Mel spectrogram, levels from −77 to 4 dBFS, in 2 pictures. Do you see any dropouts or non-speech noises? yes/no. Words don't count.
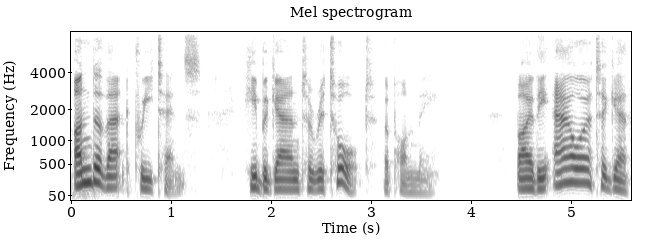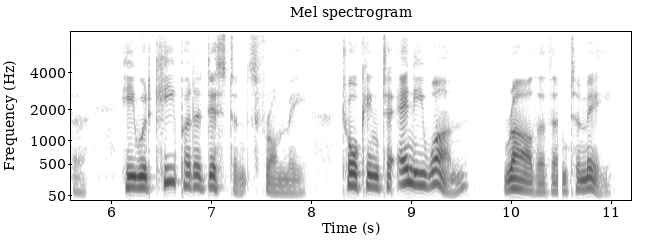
yes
